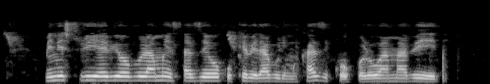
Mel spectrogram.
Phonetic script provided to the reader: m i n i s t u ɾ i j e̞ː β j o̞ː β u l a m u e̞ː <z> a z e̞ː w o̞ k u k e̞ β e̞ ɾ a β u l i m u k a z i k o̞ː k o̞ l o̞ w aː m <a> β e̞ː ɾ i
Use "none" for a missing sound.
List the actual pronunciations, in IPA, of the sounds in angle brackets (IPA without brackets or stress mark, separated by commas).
s, a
